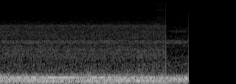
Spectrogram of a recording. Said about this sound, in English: A couple of days later, our plan was put into place, and we were about to start to leave when a terrible noise from above sounded. And suddenly, a plane crashed into the Darien Gap.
